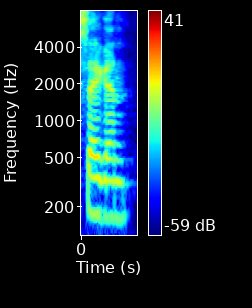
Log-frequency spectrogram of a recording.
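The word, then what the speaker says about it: Seguin: Uh, Tyler Siguin, I always want to say it like Penguin. I know that's not right. Sean, it's Sean. Every time I say it more like Penguin, though.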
